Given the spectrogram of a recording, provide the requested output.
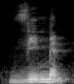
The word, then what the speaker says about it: women: സ്ത്രീ, വനിത, സിംഗുലർ ആണെങ്കിൽ വുമൺ, plural ആണെങ്കിൽ ഉച്ചാരണം വിമൻ, WOMEN. ഇത് AN ആണ്, വുമൺ, പ്ലൂരൽ വിമൻ.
